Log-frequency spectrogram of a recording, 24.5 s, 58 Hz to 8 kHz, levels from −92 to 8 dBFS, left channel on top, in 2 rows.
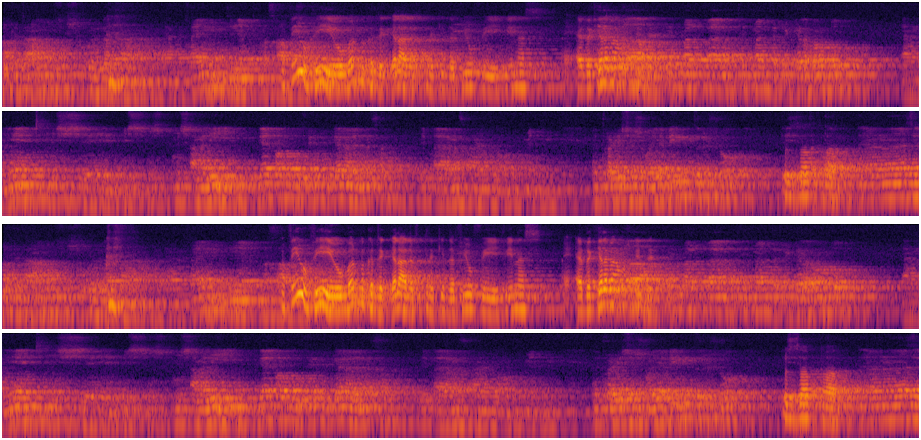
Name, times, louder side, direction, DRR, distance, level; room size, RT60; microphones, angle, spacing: voice 1, 0.0-4.2 5.9-6.1 7.9-11.2 12.0-17.4 17.8-19.6 20.1-22.0 22.6-24.4, equal, 35° left, -5 dB, 1.7 m, -29 dB
voice 2, 3.8-7.1 7.5-8.7 22.6-23.4, right 3 dB, 40° right, 7 dB, 0.3 m, -22 dB
9.5 x 8.6 x 2.4 m, 2.5 s
head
